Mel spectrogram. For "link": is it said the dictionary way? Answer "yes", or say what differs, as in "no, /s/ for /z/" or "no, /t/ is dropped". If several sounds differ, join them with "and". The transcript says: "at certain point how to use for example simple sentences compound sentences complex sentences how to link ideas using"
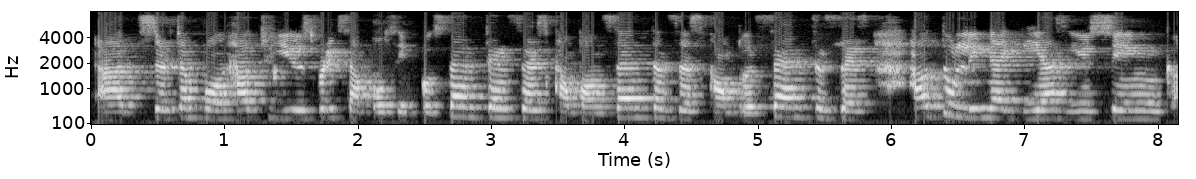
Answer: no, /k/ is dropped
